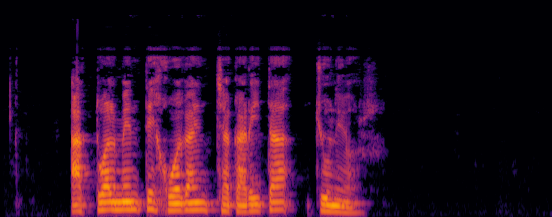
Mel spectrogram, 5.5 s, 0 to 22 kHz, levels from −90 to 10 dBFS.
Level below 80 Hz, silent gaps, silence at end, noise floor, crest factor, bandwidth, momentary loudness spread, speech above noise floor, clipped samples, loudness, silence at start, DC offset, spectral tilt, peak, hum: -62 dBFS; none; 1.9 s; -82 dBFS; 20 dB; 9.2 kHz; 7 LU; 64 dB; under 0.1%; -19 LUFS; 0.7 s; under 0.1%; -6 dB/octave; -2 dBFS; none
